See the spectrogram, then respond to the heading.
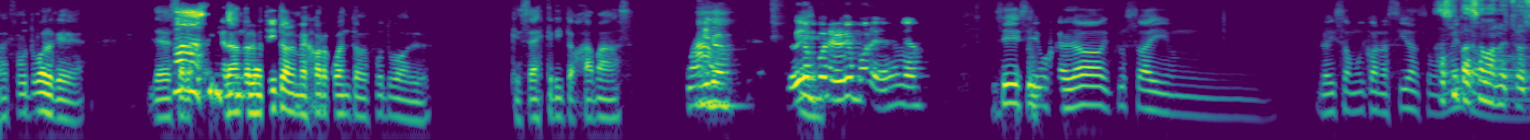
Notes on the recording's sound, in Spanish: La hicimos usando #jitsi. 6ta. Juntada Virtual.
